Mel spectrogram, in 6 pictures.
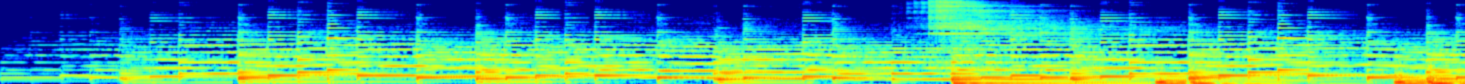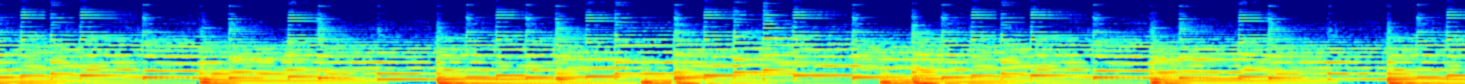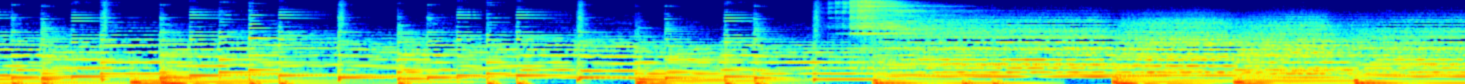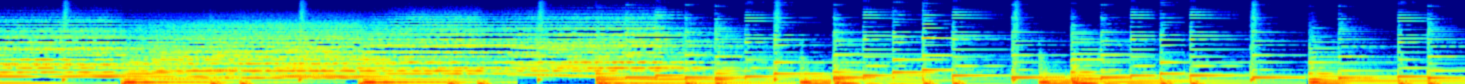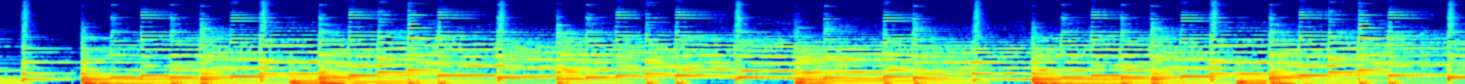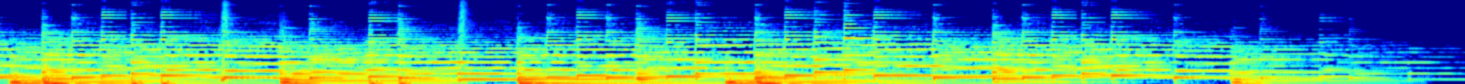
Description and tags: It's time for an adventure
A calm melody and sound, it is supposed to create a feeling of being in fairy tale or some fantasy world. Enjoy!
Tranquility, Adventure, Medieval, Fantasy, Fairy-tale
